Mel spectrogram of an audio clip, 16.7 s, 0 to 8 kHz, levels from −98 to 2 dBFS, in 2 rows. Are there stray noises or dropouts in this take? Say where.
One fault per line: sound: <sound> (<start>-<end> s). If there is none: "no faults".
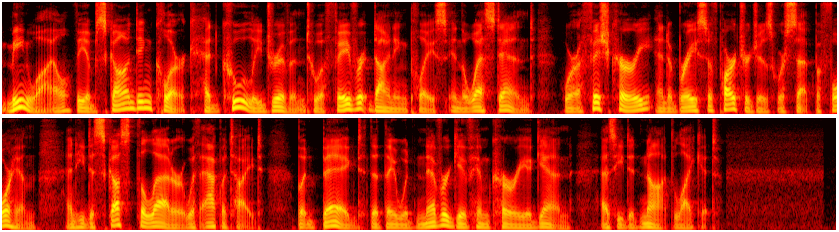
no faults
